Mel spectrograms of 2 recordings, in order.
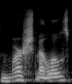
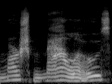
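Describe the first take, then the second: First: The middle syllable sounds like 'mellow'. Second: The middle syllable sounds like 'mallow'. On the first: This is how the speaker habitually says it. The speaker calls it wrong. "which I always pronounce as" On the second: This is how the word really is. The speaker calls it right. "but they're"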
